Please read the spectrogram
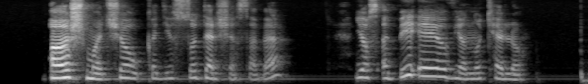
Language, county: Lithuanian, Vilnius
